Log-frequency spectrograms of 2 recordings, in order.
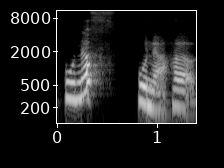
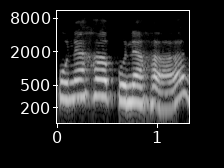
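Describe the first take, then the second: First: The first word ends in an f-like sound. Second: The first word ends in a breathy h sound. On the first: "We are saying the if sound there" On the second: "Instead of saying punaha punaha"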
